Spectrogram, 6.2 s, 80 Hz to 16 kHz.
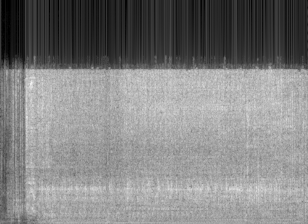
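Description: A 2008 Kubota RTV900 utility vehicle engine cranks and catches in the first half second, then settles into a loud, steady, close idle with a rough diesel-like clatter for several seconds.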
